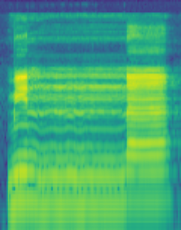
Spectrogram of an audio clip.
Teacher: Non tasydidnya berdiri sendiri. Artinya gunnah musyaddadah, dengung 2 ketukan.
